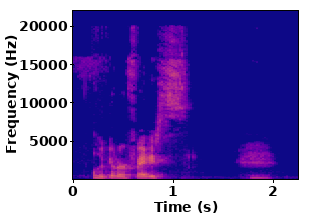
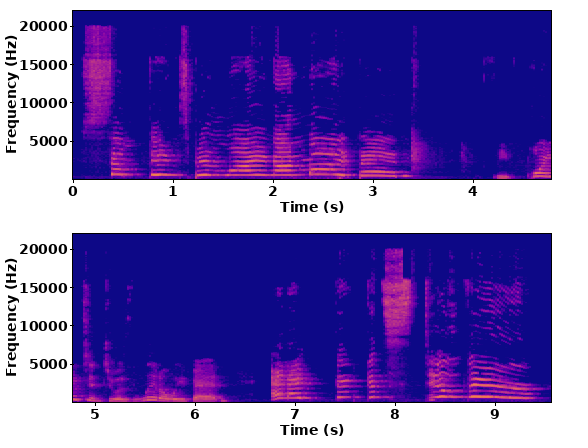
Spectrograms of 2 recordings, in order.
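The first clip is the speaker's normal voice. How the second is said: little bear singsong; 5 dB louder than usual. A narrator's reading. Little Wee Bear pointing at his bed, high singsong. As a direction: sing it out like a small cub.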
